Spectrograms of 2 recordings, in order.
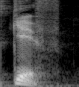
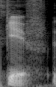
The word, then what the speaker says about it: GIF: I'm going to discuss the correct pronunciation of GIF. It's GIF. That's it. That's all there is to it. It's GIF. It's not GIF. If you say GIF, you're wrong.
